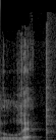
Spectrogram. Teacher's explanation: that I sound is a sonority peak because the segment before has lower sonority and the segment after also has lower sonority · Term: high front vowel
